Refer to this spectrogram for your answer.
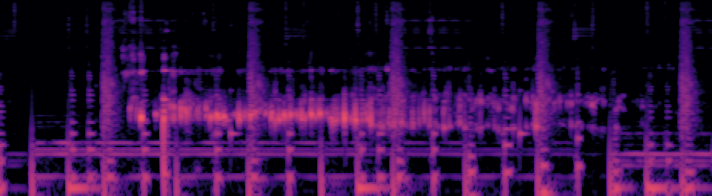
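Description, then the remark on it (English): Coffee pours into a cup in a steady trickle lasting several seconds, with a regular low thumping beat running underneath the whole time. “but let's get a solid coffee pour here to get us off on the right foot.”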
